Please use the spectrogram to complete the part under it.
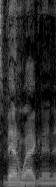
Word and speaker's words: Van Wagenen: So it's Van Wagenen. It's just like when you see it and you say it, it's exactly like it's spelled, but it's a long Dutch name.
